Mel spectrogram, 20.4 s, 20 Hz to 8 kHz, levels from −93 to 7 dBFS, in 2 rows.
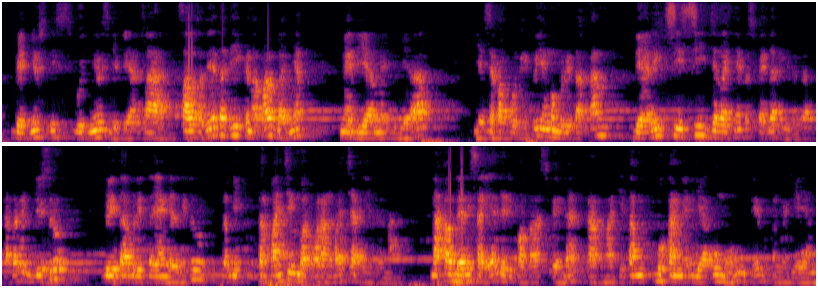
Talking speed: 160 wpm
